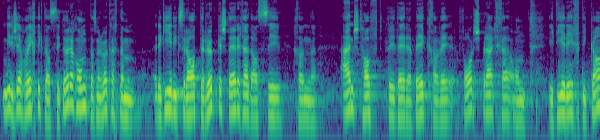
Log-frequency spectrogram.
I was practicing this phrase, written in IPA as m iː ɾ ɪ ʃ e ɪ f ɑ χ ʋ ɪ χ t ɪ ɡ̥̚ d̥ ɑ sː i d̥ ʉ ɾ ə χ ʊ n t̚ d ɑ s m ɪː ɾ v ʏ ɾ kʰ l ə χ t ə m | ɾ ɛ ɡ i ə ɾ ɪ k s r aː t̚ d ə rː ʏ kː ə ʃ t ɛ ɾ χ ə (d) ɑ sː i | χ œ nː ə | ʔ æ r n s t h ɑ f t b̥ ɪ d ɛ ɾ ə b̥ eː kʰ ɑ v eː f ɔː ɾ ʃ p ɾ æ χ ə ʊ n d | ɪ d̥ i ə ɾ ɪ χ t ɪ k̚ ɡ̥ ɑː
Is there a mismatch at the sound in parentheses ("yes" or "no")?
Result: no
